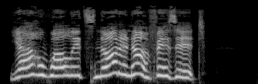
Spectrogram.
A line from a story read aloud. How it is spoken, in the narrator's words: cried the tearful resident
